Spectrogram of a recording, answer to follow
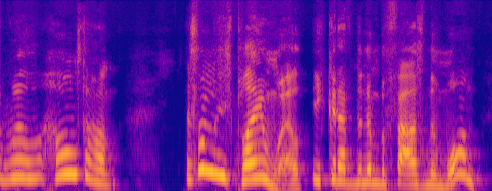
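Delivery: high-pitched, comic disbelief; mock exasperation. Mock-indignant reply to fans' fuss.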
